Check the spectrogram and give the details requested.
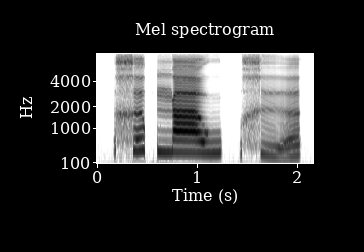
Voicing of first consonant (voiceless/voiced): voiceless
